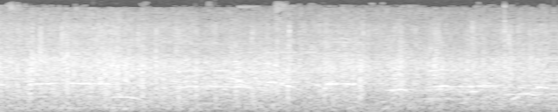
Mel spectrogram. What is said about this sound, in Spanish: Con este cariñoso aplauso, invitados y público han recibido en pie a la familia real antes de comenzar el solemne cambio de guardia.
